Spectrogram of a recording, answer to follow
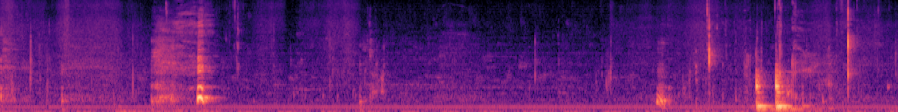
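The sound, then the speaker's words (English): Wet sipping sounds from people drinking soda from glasses, a burst near the start, then a cluster of slurps and gulps toward the end, separated by quiet pauses with low background hum. “have another sip”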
